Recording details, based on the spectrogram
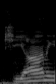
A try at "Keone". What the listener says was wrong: Oh, Keone. It's a long O.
